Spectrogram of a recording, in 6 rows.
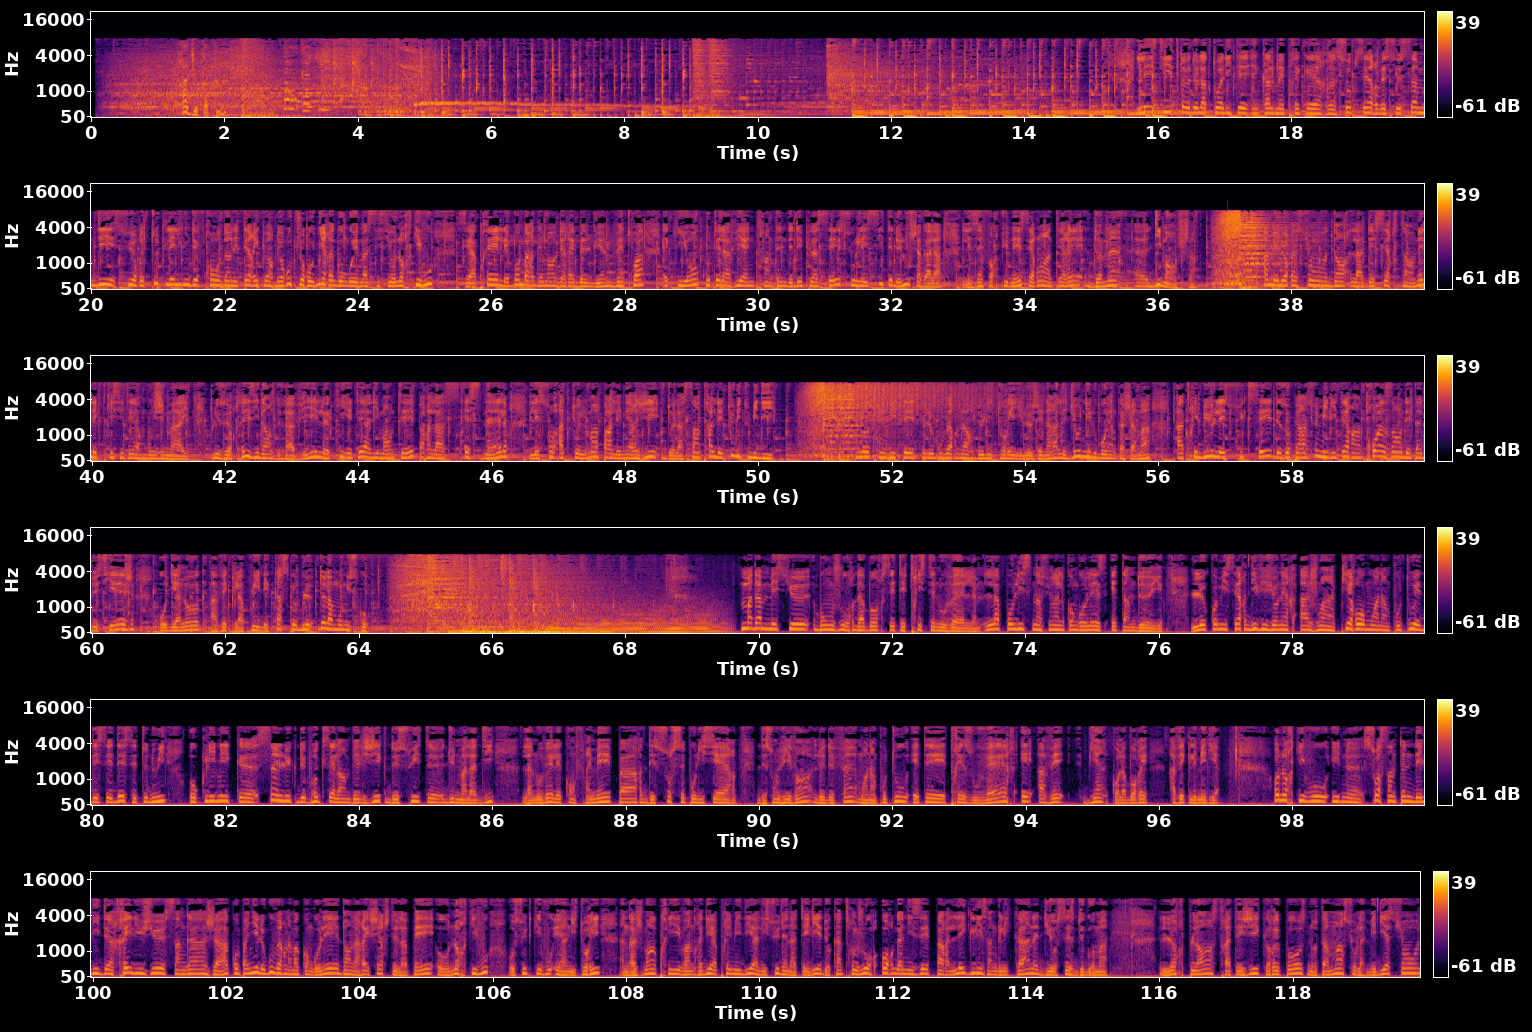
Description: Journal de 15 h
